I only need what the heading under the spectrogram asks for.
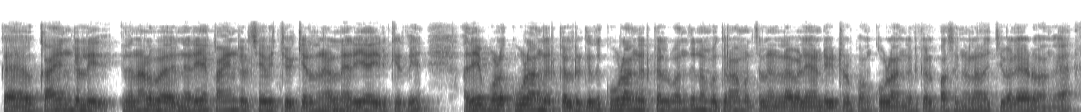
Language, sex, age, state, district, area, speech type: Tamil, male, 45-60, Tamil Nadu, Salem, rural, spontaneous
